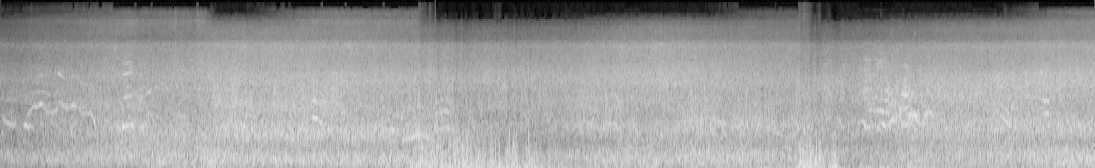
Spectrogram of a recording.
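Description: A strong river current and waves rush at a swimming spot in a loud, steady roar, with heavy wind buffeting the microphone.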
